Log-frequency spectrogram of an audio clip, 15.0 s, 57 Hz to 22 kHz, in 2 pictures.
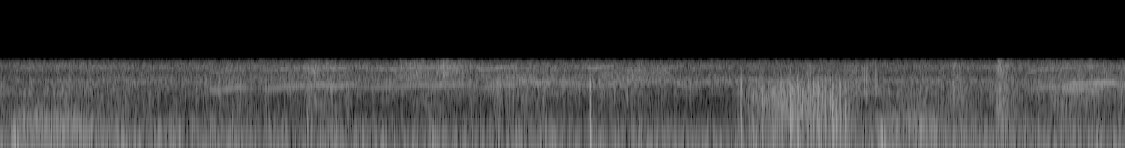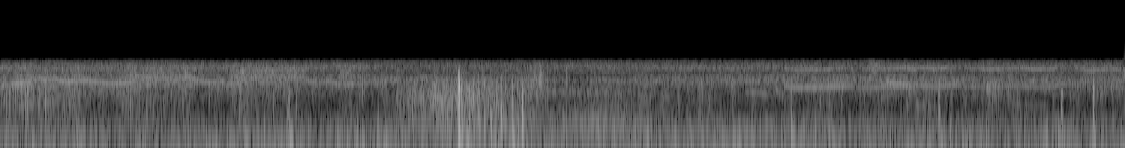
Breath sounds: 1.29-4.76 s: wheeze
4.88-5.83 s: inhalation
6.83-10.30 s: wheeze
10.04-10.99 s: inhalation
12.69-15.00 s: wheeze

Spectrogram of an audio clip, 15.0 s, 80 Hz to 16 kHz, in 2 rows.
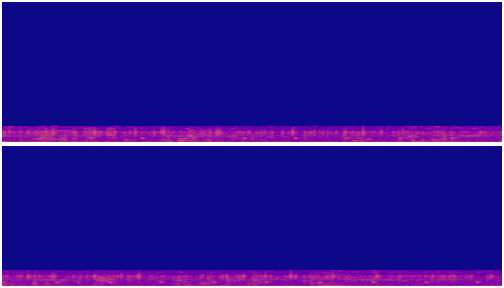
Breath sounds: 6.22-6.94 s: inhalation
6.22-6.94 s: wheeze
12.20-12.81 s: inhalation
12.20-12.81 s: wheeze

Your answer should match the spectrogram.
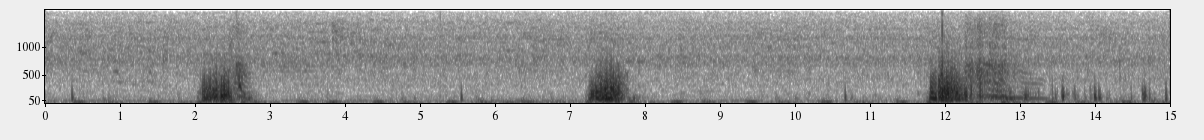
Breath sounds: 2.00-2.77 s: inhalation
7.16-7.94 s: inhalation
11.75-12.44 s: inhalation
12.43-13.51 s: exhalation
12.43-13.51 s: wheeze

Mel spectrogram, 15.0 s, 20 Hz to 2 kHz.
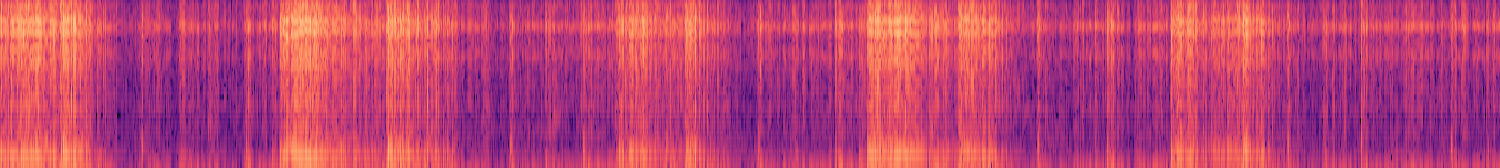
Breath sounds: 0.00-1.03 s: inhalation
0.00-1.03 s: crackles
2.77-3.80 s: inhalation
2.77-3.80 s: crackles
3.84-4.65 s: exhalation
3.84-4.65 s: crackles
6.03-6.83 s: crackles
6.04-6.85 s: inhalation
6.83-7.36 s: exhalation
6.85-7.38 s: crackles
8.64-9.54 s: inhalation
8.64-9.54 s: crackles
9.55-10.15 s: exhalation
9.55-10.15 s: crackles
11.70-12.29 s: inhalation
11.70-12.29 s: crackles
12.30-12.89 s: exhalation
12.30-12.89 s: crackles

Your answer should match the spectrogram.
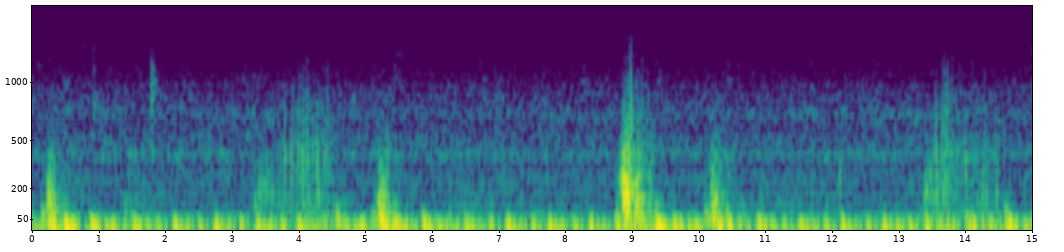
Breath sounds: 3.28-4.78 s: inhalation
3.28-4.78 s: crackles
5.05-5.54 s: exhalation
5.05-5.54 s: crackles
8.73-9.52 s: inhalation
8.73-9.52 s: crackles
10.09-10.59 s: exhalation
10.09-10.59 s: crackles
13.40-14.70 s: inhalation
13.40-14.70 s: crackles

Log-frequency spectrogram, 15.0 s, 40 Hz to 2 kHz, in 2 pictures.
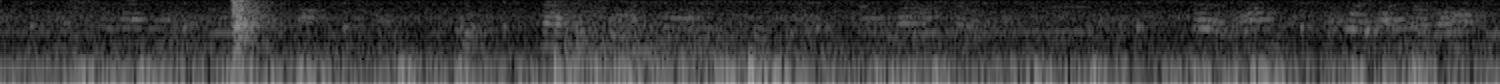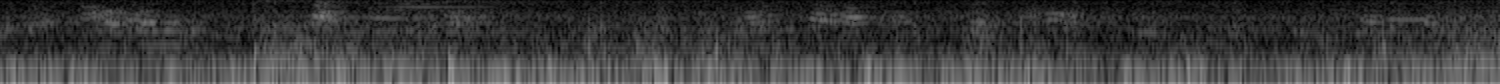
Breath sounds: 2.70-4.29 s: inhalation
8.79-10.37 s: inhalation

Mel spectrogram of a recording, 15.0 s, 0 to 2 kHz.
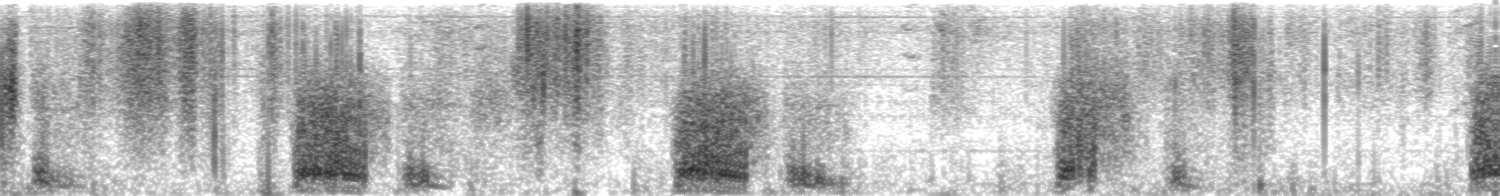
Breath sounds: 2.92-3.91 s: inhalation
2.92-3.91 s: crackles
3.95-4.65 s: exhalation
3.95-4.65 s: exhalation
3.95-4.65 s: crackles
6.74-7.76 s: inhalation
6.74-7.76 s: crackles
7.87-8.67 s: crackles
10.61-11.63 s: inhalation
11.74-12.18 s: crackles
11.74-12.77 s: exhalation

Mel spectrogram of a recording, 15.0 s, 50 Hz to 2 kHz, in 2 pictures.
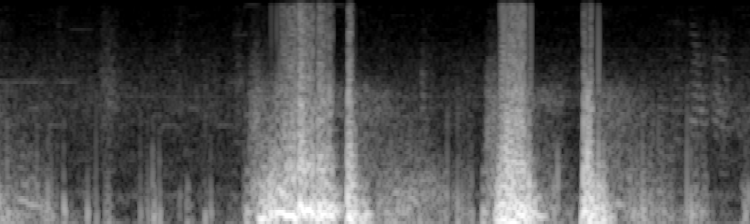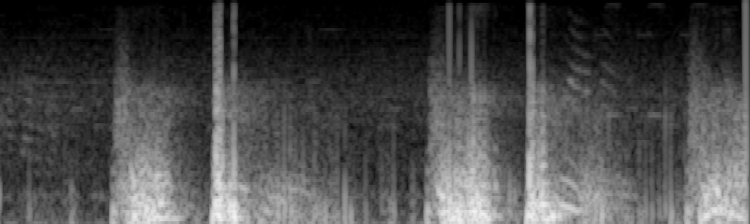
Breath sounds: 2.42-3.41 s: inhalation
3.47-3.80 s: exhalation
4.80-5.66 s: inhalation
5.81-7.32 s: exhalation
8.65-9.47 s: inhalation
8.65-9.47 s: crackles
9.65-10.09 s: exhalation
11.82-12.66 s: inhalation
12.78-13.98 s: exhalation
13.13-13.46 s: wheeze
14.48-15.00 s: inhalation

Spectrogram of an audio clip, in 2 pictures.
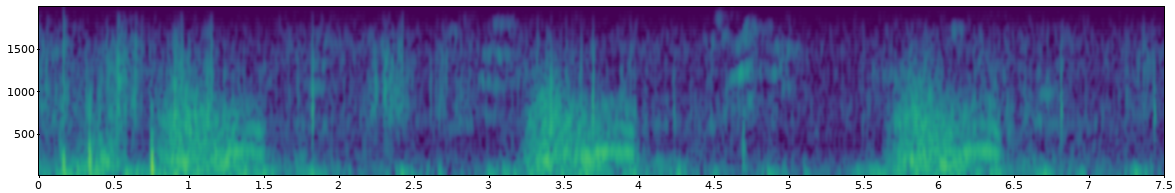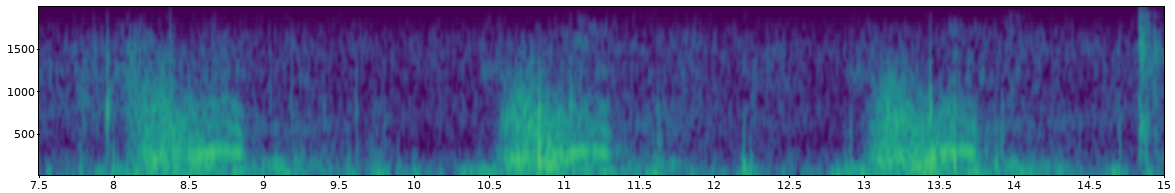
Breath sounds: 0.63-1.54 s: inhalation
1.04-1.46 s: wheeze
3.19-4.10 s: inhalation
3.49-4.02 s: wheeze
5.60-6.51 s: inhalation
5.94-6.47 s: wheeze
8.03-8.94 s: inhalation
8.41-8.94 s: wheeze
10.55-11.46 s: inhalation
10.78-11.40 s: wheeze
13.04-13.95 s: inhalation
13.26-13.89 s: wheeze

